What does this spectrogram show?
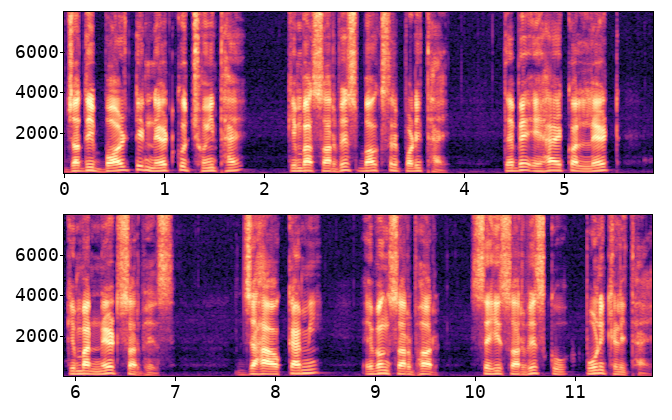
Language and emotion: Odia, neutral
